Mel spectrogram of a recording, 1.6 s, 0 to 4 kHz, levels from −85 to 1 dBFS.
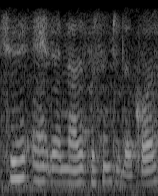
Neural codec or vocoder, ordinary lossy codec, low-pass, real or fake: codec, 16 kHz in and 24 kHz out, 2.2 kbps, FireRedTTS-2 codec; none; 3.6 kHz; fake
